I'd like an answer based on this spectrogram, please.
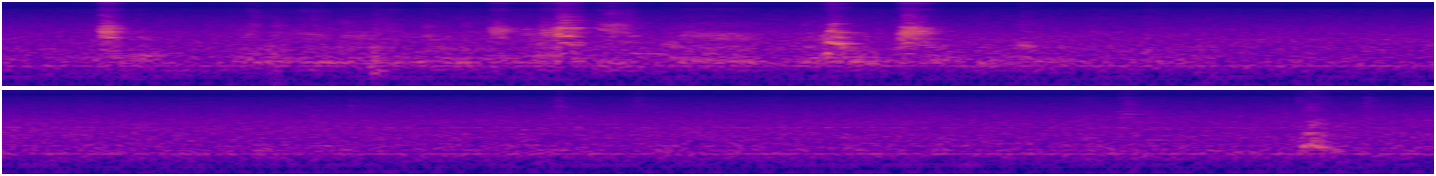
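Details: Playful Corgi puppies from Beth and Kobe's litter, indoors, let out a cluster of sharp, short yips and barks in the first five seconds while a person urges them on. Then comes near quiet with a low hum and one last yip near the end.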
